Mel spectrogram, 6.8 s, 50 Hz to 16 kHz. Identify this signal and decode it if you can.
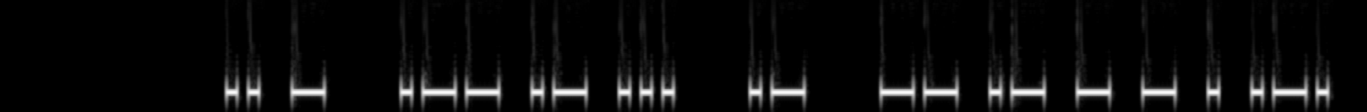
Morse code, heard as a keyed tone, about 21 wpm, 700 Hz. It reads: IT WAS A MATTER
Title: Sentences from Top 1000 Words - Review Part 4 - 22wpm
